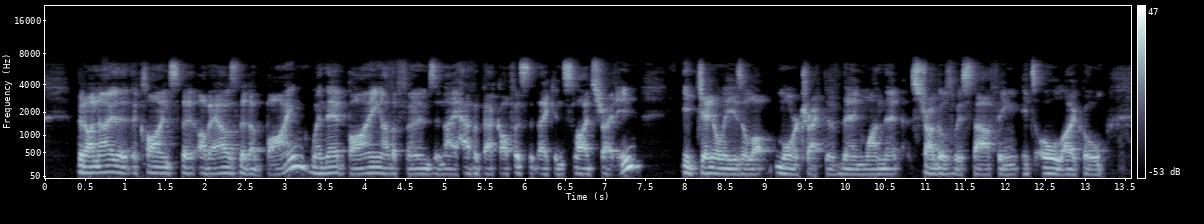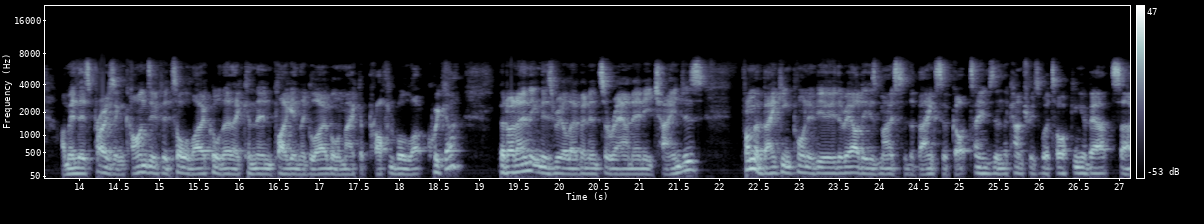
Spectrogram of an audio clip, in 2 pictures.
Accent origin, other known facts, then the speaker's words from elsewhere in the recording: Australia; I'll use Australians, I'm an Aussie, so I can use this.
